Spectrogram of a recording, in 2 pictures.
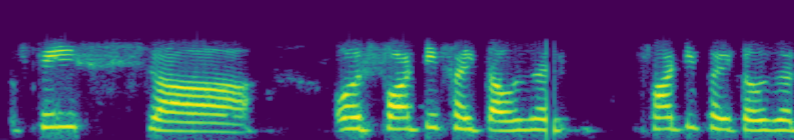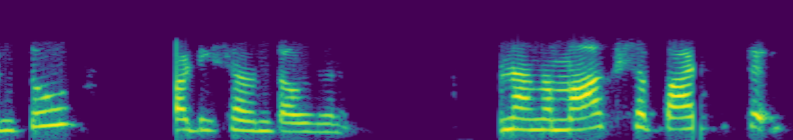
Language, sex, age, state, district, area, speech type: Tamil, female, 18-30, Tamil Nadu, Krishnagiri, rural, conversation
